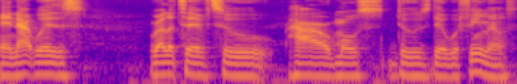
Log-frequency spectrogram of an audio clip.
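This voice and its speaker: At a very slow pace, a man with an American accent speaks at a very deep, low pitch, with fairly even intonation and very even loudness. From Brooklyn, New York. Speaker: teacher, dancer and poet. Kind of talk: casual chat.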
